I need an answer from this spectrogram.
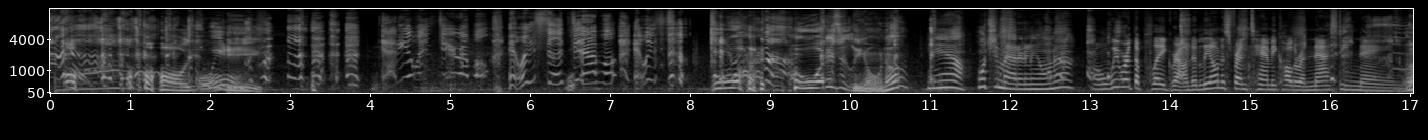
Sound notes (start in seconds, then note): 0.2 crying; 3.4 sobbing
